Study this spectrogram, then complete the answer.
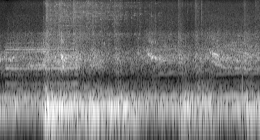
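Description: Metal scrapes and screeches against concrete.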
